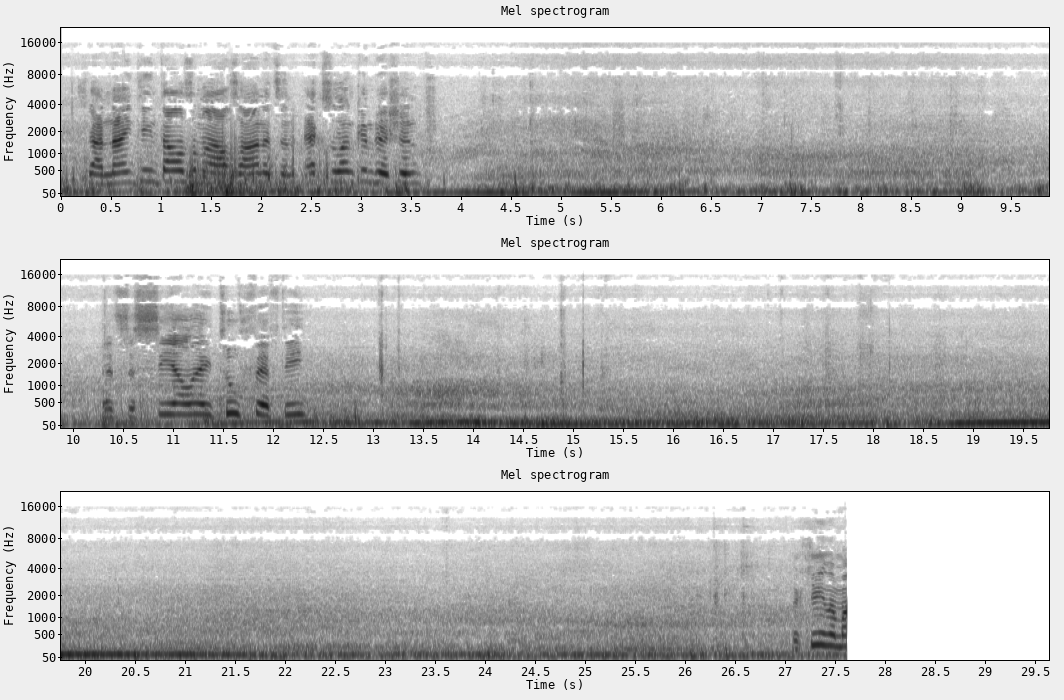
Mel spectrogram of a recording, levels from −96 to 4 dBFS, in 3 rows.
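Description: At 27.61 s the sound cuts off mid-flow and stays silent for the last 2 seconds, an audio dropout to silence. The input was likely lost while recording continued. Unlike a fade or noise gate, the cut is instant and leaves no room tone.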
